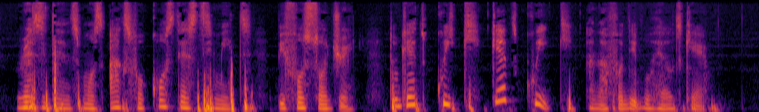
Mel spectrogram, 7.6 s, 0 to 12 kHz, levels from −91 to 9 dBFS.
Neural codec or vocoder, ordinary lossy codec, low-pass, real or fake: vocoder, 44.1 kHz, 128 mel bands every 512 samples, BigVGAN v2; MP3, 48 kbps; 10.8 kHz; fake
